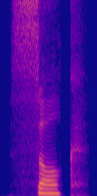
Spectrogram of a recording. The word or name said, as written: sulk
